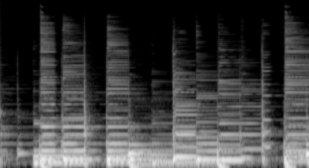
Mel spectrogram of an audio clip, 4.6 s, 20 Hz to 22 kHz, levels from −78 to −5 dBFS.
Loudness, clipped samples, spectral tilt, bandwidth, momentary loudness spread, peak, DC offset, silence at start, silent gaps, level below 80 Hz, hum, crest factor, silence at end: -17 LUFS; under 0.1%; -7.5 dB/octave; 14 kHz; 9 LU; -2 dBFS; under 0.1%; 0 s; none; -28 dBFS; none; 14 dB; 0 s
